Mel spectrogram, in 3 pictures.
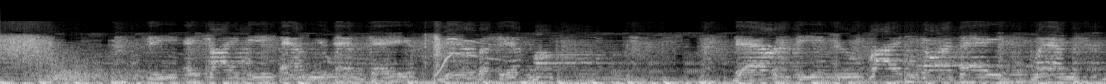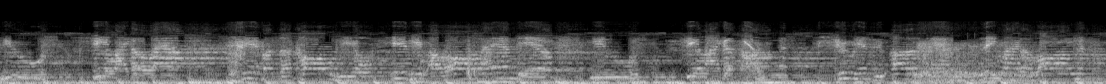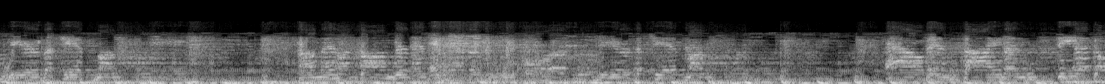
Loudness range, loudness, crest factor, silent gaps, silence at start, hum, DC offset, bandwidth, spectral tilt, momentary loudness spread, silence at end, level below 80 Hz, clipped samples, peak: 2 LU; -16 LUFS; 16 dB; none; 0 s; none; under 0.1%; 8 kHz; -6.5 dB/octave; 6 LU; 0 s; -20 dBFS; under 0.1%; 0 dBFS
